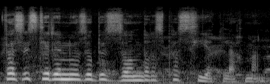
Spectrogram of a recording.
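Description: A woman's voice: medium pitch, expressive, moderate pace, warm tone, close to an everyday voice. An actress in a German radio play voicing a level-headed woman who questions an old friend in a matter-of-fact way. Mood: concerned, probing.

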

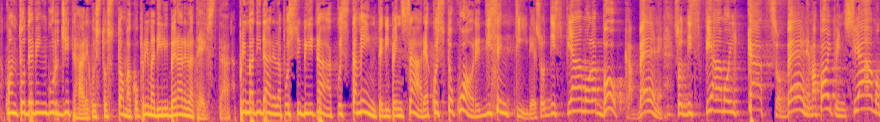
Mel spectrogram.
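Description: An actor playing a tormented, self-accusing worn-out communist in a theatrical radio monologue, halting and repeating phrases for emphasis. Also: male voice, sits high. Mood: impassioned, pleading.

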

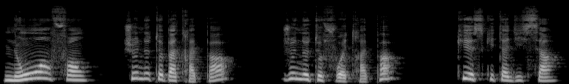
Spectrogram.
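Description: A woman's voice: mid-range voice, animated, measured pace, darkish tone, voice pushed up. Woman acting out a blunt, wry old general. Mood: reassuring. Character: gruff, kindly old general, wry great-uncle.

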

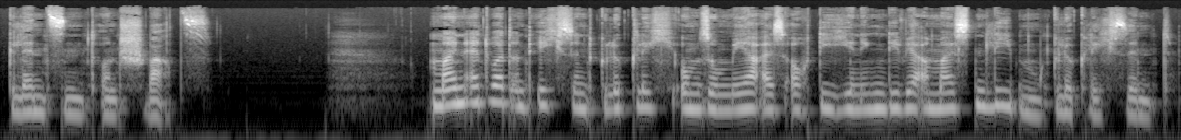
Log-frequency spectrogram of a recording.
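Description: An actress playing a devoted, composed young wife in a radio drama, speaking in a measured, intimate, reflective way. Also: female voice, mid-range voice, dark tone, close to an everyday voice. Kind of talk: literary radio drama, first-person narration and dialogue.

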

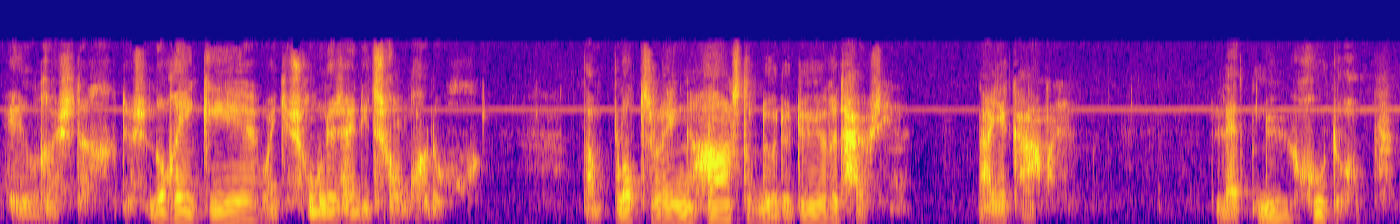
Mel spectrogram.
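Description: A cold, commanding gang leader, giving orders calmly and precisely. The voice sits low. A faint hiss runs under the radio play. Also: male voice, measured pace. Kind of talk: radio drama acting.

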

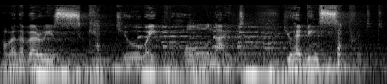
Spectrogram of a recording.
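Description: A man performing an anguished survivor's account in dramatic sung-spoken recitation, declaiming between murmurs and shouts. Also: mid-range voice, a little slow, loud music behind the voice, close to an everyday voice. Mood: anguished, haunted. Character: anguished male survivor narrator, quoting a barking German sergeant. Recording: very echoey hall with loud orchestra.

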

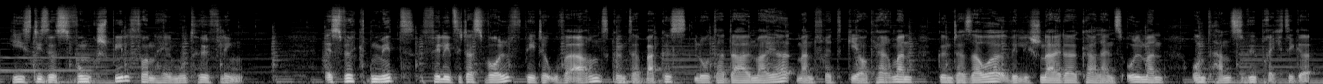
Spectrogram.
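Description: A man's voice: on the low side, measured pace, a little mellow, soft background music. A man formally reading the closing credits of a radio play as its announcer.

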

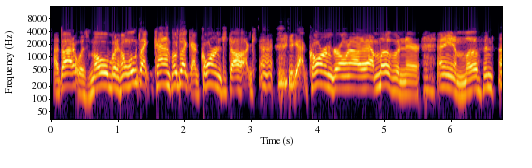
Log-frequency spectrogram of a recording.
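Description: A man's voice: high voice, dry recording. A man hosting a podcast, rambling through a comedic monologue in folksy, colloquial speech with a mock-salesman streak. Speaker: podcast host. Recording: dull, lo-fi radio-style audio.

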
